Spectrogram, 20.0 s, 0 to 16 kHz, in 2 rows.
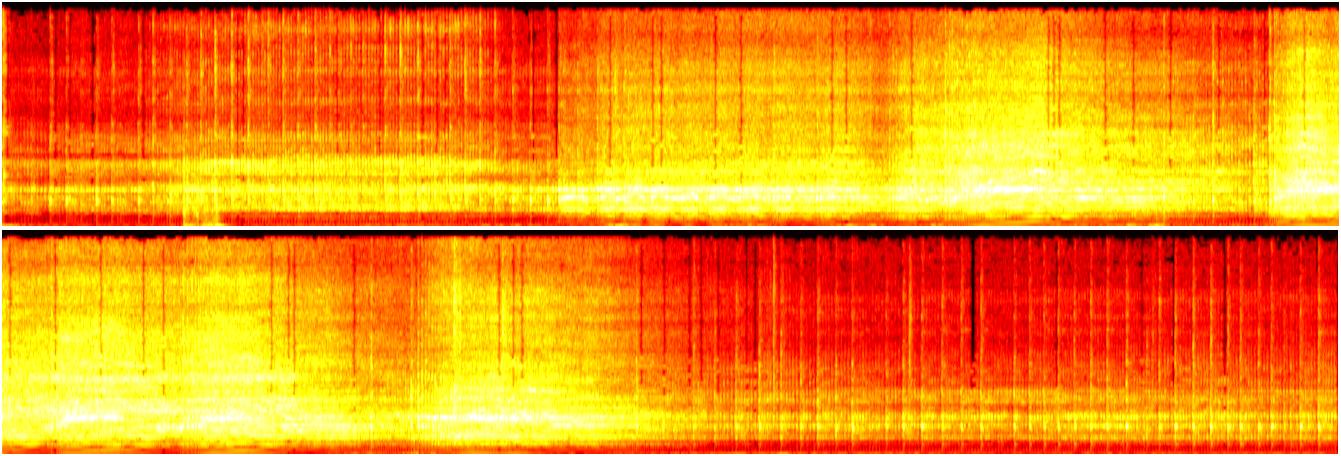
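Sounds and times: chainsaw revving and idling: 0.0 - 20.0.

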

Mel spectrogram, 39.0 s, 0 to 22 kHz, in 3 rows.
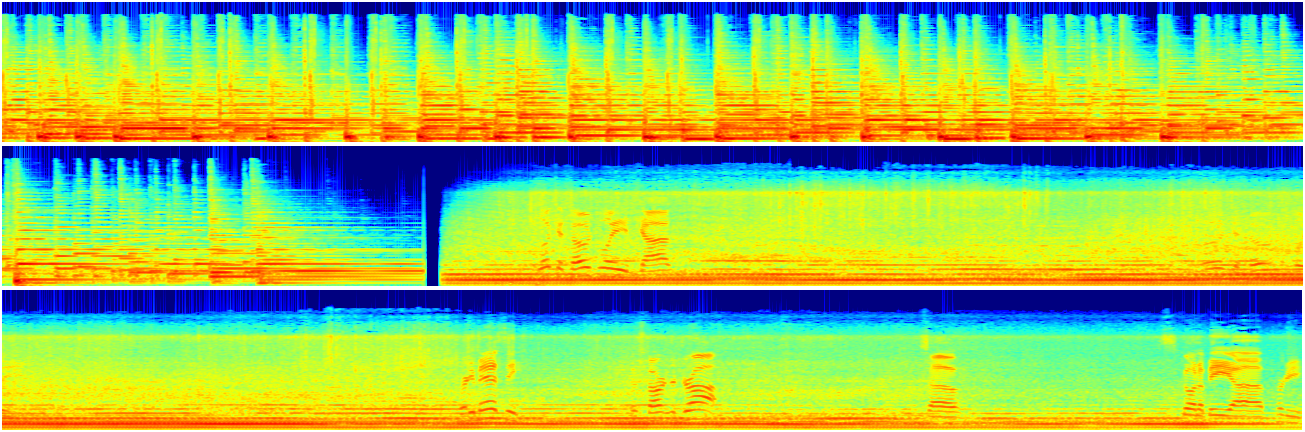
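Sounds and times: lawn mower engine running: 0.0 - 15.4, 17.4 - 39.0
guitar music: 0.0 - 39.0
man talking: 18.3 - 19.8, 24.8 - 26.4, 30.6 - 31.3, 32.2 - 33.2, 35.2 - 35.7, 37.6 - 39.0.

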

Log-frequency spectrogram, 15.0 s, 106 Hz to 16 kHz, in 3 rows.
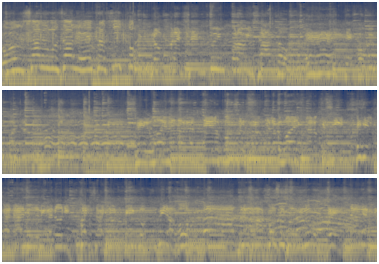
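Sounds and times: acoustic guitar playing: 0.0 - 15.0
person singing through loudspeaker: 1.8 - 15.0.

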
